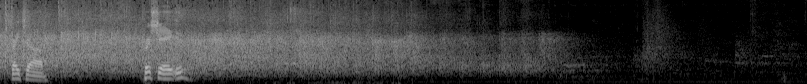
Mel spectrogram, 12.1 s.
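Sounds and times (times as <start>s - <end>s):
audience applause: 0.0s - 8.8s
speech: 0.2s - 0.8s, 2.1s - 3.0s.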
